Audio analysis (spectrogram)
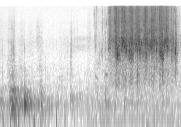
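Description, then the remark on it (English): A basket of young shellfish from the Kaipara is hauled out of the water and shaken, a loud bright rattling and sloshing rush after a few softer watery knocks and thumps. “Good shaky sound. Good. So you've just pulled up a basket.”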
